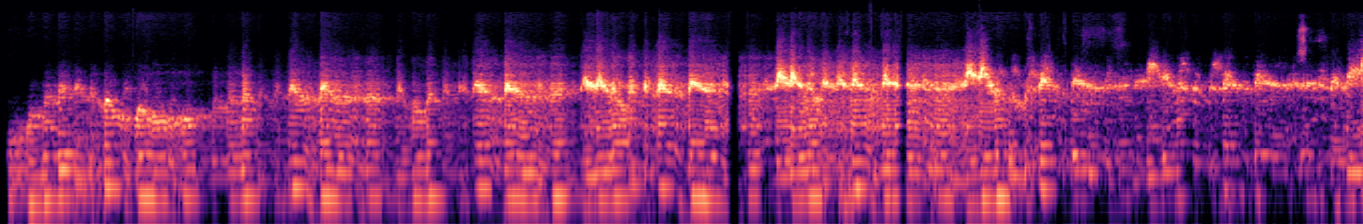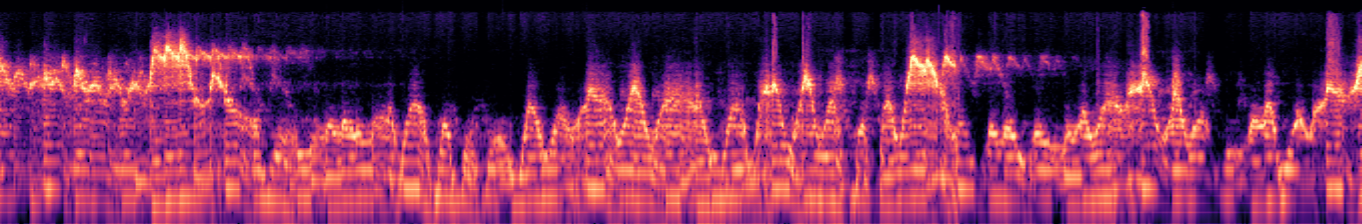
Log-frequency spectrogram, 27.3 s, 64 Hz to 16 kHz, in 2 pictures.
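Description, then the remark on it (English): A distorted 303 synth line plays a repeating pattern, its resonant filter sweeping up and down to give each note a squelchy "wow" bark. It runs loud and steady, with no talking. “And it's very basic, but you can hear that wow, wow, wow, that what we call a bark or a wow, that only the 303 really does well.”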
